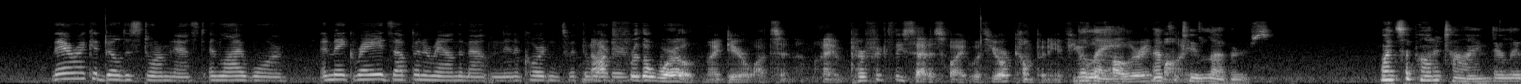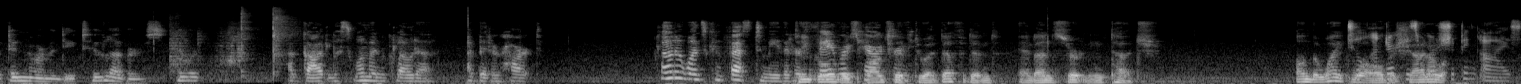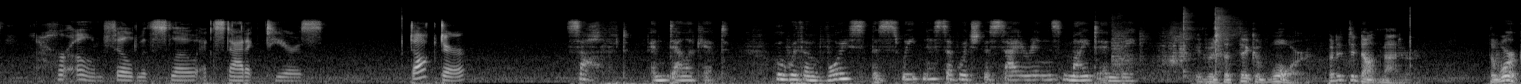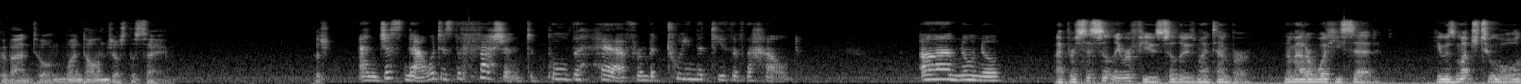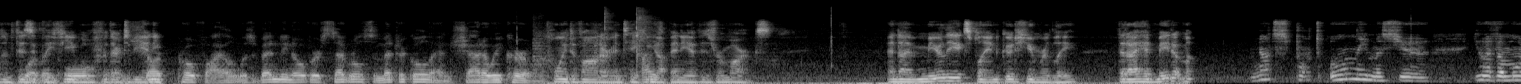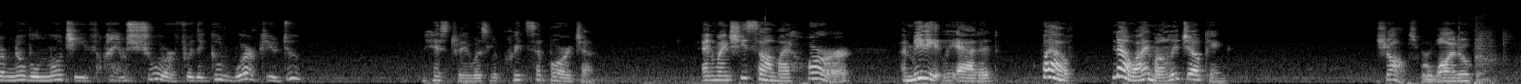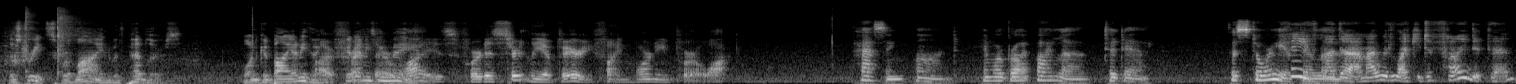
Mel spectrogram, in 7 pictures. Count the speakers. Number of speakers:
ten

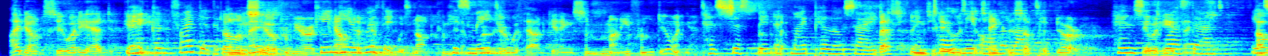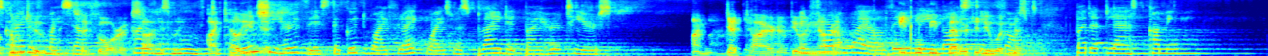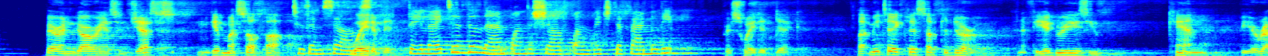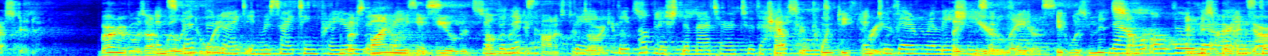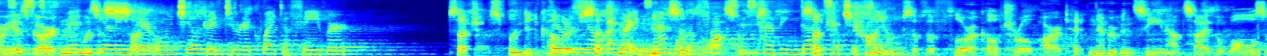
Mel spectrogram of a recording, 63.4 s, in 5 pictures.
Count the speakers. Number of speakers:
two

